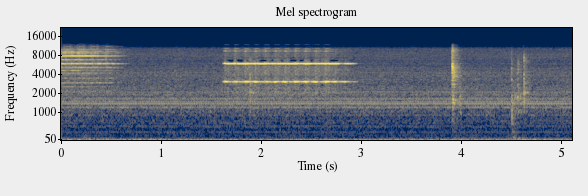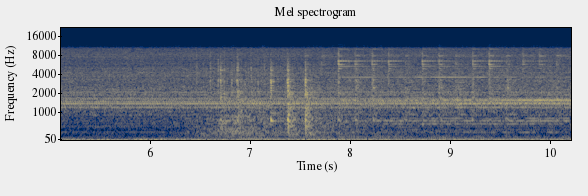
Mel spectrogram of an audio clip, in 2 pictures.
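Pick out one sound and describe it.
Light game music plays steadily.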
